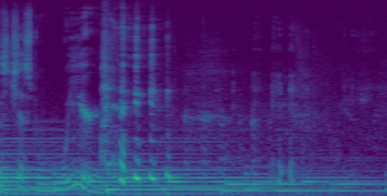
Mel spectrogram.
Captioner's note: laughing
